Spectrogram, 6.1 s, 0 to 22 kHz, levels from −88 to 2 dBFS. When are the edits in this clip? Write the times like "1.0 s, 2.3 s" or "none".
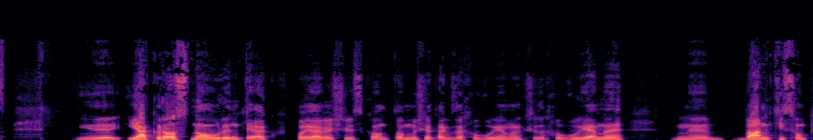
1.8 s

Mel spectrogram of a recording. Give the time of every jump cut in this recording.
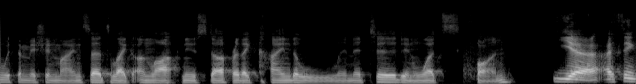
4.6 s

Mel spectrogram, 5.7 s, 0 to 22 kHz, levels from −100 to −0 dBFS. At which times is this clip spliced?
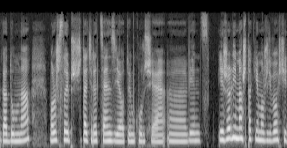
none

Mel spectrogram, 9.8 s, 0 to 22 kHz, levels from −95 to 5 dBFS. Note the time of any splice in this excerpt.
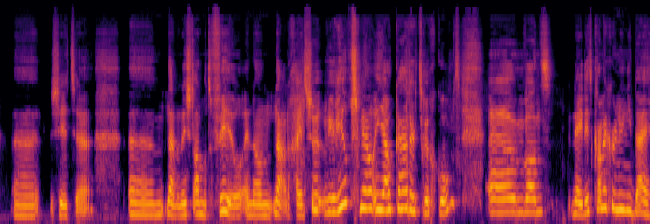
4.6 s

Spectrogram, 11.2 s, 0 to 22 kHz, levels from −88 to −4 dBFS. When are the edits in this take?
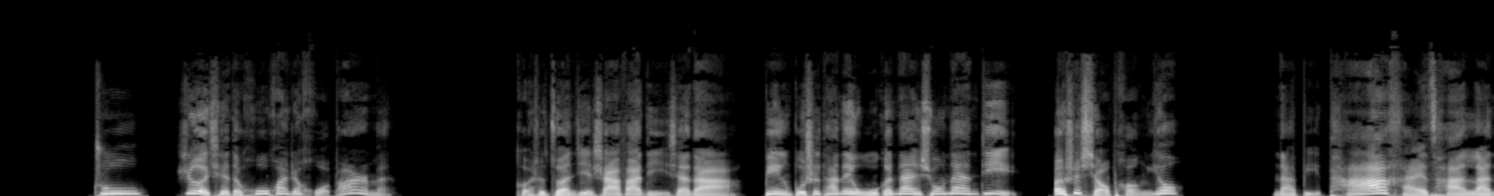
1.2 s, 3.2 s, 5.6 s, 7.7 s

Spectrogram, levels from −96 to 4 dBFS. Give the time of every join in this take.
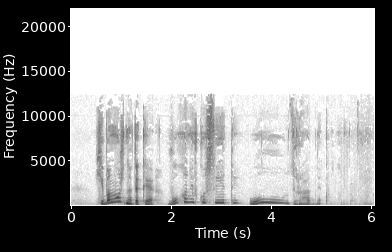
3.5 s

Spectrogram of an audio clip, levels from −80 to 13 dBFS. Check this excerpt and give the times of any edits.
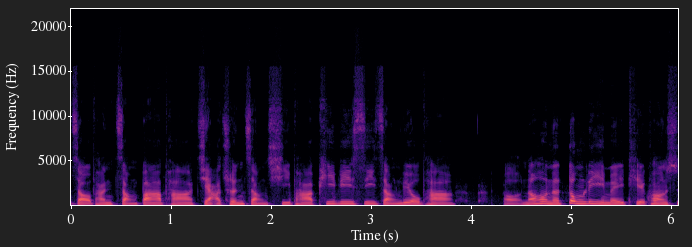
none

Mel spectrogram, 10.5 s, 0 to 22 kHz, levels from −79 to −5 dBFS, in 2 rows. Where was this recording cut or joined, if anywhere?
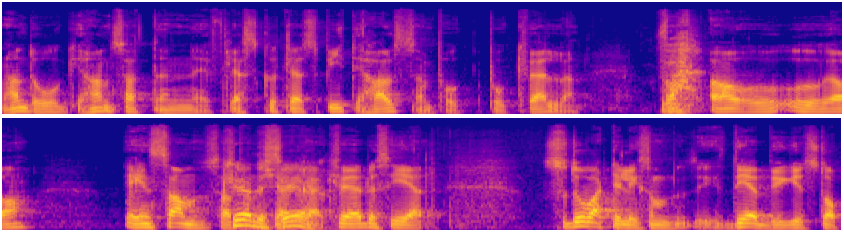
none

